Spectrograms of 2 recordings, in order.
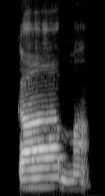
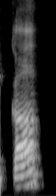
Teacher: کیونکہ میم کے اوپر صرف زبر ہے اس کے ساتھ اور کچھ نہیں ہے، کاف کے بعد زبر کے ساتھ ساتھ الف بھی ہے تو وہ الف ماد ہے، تو دو حرکت تک اس کو کھینچیں گے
